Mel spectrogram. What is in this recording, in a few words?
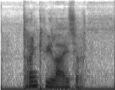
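"tranquillizer", Dutch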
